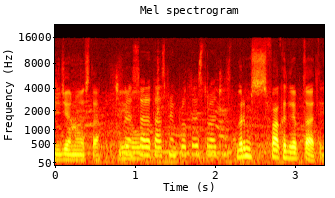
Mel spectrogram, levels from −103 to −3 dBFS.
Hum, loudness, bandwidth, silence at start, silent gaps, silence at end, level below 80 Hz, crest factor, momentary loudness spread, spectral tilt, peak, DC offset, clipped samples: none; -27 LUFS; 15.5 kHz; 0 s; none; 0 s; -50 dBFS; 18 dB; 9 LU; -5.5 dB/octave; -8 dBFS; under 0.1%; under 0.1%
